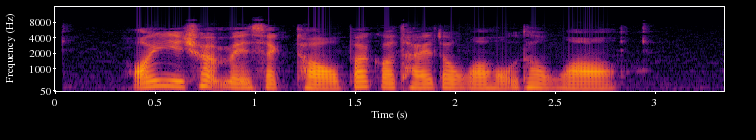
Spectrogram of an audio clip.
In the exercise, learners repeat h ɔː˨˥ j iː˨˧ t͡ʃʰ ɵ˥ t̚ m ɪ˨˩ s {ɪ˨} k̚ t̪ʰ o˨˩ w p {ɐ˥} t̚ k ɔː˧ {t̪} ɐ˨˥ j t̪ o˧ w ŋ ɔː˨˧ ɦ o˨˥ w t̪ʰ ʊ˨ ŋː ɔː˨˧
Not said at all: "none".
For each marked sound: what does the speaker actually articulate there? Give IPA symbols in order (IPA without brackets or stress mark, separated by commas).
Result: ɪ˨, ɐ˥, t̪ʰ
